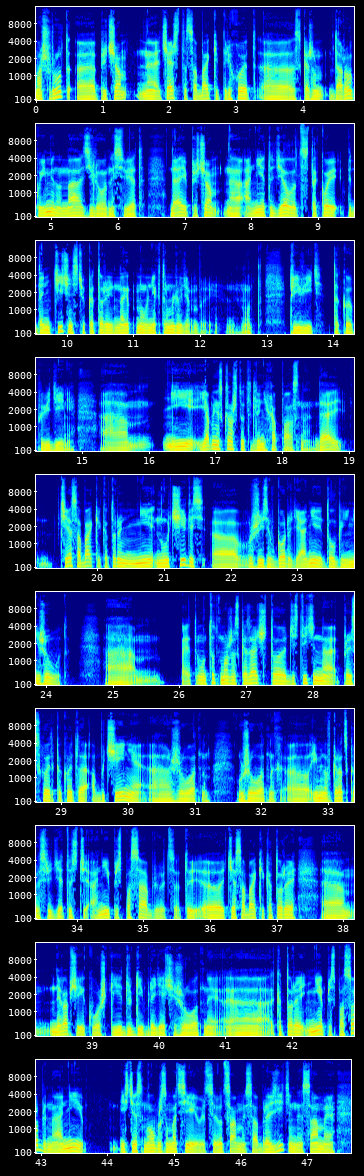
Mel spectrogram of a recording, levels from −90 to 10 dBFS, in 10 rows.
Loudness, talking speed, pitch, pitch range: -27 LUFS, 130 wpm, 110 Hz, 100-120 Hz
